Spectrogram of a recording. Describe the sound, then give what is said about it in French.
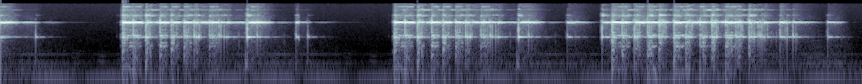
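Nicolas rings the doorbell at Frédéric's home: it rings three times in loud, bright bursts of about a second each, with short silences between, its metallic trilling tone steady and high-pitched. “Nicolas, avant d'entrer chez lui, va sonner chez Frédéric.”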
